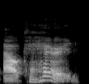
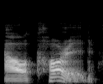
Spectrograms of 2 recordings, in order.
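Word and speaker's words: Al Kharid: alahar or alarid alarid I used to call it alerid um because that's kind of what it looks like but it's pronounced alarid so H interesting interesting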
